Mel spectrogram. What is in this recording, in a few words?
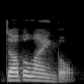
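"double angle", English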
